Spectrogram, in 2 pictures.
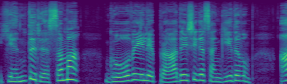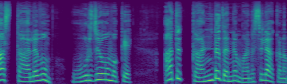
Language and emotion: Malayalam, surprised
